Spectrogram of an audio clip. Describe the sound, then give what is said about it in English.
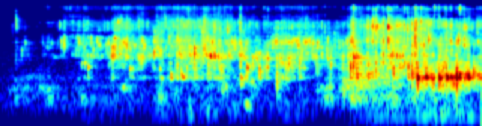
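Hot water pours steadily into a larger bowl, a continuous splashing and gurgling that grows slightly fuller and louder toward the end, with no talking. “So I'm just going to pour hot water into my larger bowl.”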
